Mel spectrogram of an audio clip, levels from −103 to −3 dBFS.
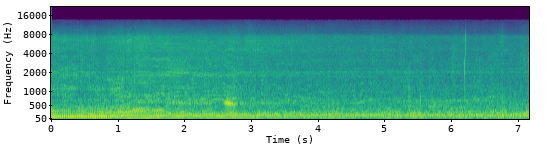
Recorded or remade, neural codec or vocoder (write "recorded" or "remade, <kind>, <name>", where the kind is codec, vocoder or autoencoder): remade, codec, SNAC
